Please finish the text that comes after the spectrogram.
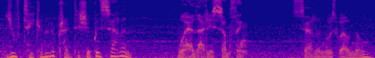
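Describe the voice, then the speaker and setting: Meek apprentice sorcerer, swooping pitch. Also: male voice, big pitch swings, normal speed, background noise. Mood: admiring, earnest. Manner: apologetic, self-deprecating, hesitant. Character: hapless, humble apprentice sorcerer, meek and wistful. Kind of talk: video game character dialogue.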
